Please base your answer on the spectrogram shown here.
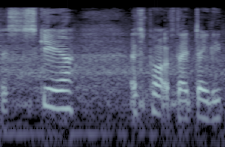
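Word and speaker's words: skyr: icelanders have enjoyed the nutritious benefits of skia pronounce as skia as part of their daily diet carefully strained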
